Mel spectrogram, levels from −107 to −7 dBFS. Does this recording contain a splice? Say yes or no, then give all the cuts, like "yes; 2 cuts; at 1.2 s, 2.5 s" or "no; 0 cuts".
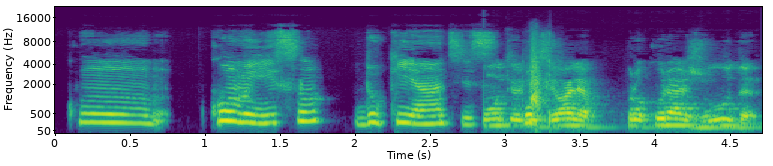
yes; 1 cut; at 2.9 s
